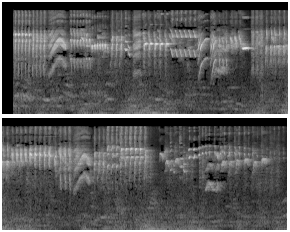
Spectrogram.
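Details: Red siskin during the mating process gives a continuous, high twittering song of rapid buzzy trills and thin rising whistles, running almost without pause.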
